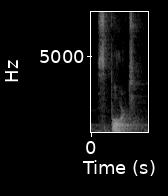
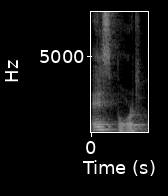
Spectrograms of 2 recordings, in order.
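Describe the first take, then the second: First: The word starts directly with the s sound. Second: An extra vowel sound comes before the s.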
